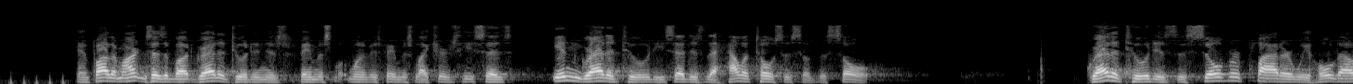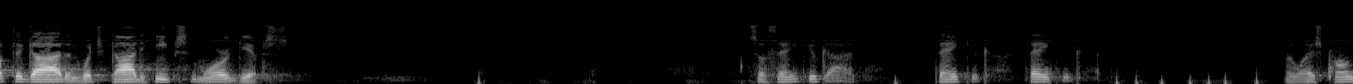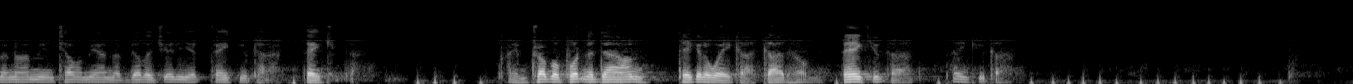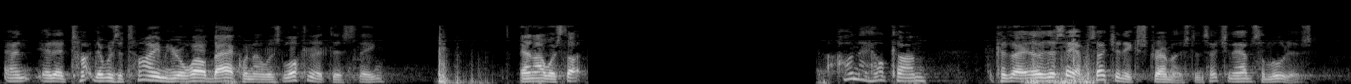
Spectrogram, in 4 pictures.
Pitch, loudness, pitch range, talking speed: 120 Hz, -19 LUFS, 110-145 Hz, 145 wpm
